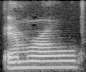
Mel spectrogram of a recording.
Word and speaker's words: M'rald: social media i can be found um as emerald on facebook my name is spelled m-r-a-l-d um i can be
